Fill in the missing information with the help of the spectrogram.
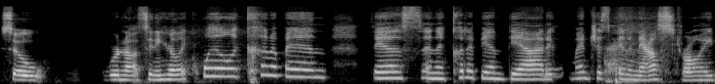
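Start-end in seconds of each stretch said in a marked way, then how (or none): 2.0-7.2 put-on voice of an old woman. Speaker imitates someone giving a vague explanation, old lady voice. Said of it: "that sounds like an old lady".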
